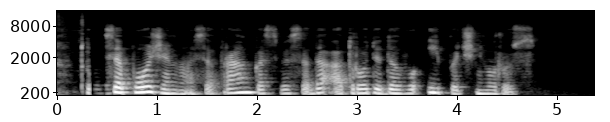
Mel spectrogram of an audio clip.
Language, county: Lithuanian, Utena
